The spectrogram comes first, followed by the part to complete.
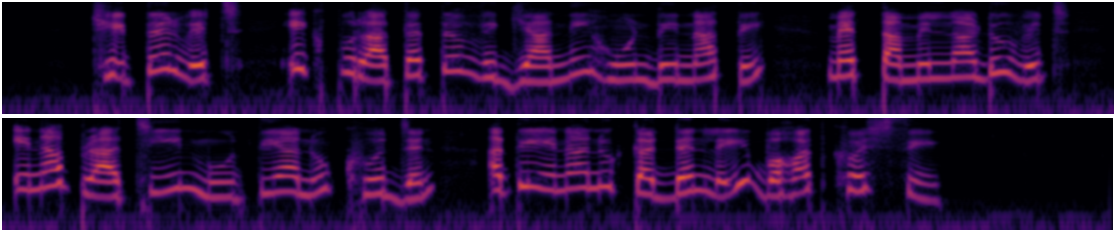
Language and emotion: Punjabi, happy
